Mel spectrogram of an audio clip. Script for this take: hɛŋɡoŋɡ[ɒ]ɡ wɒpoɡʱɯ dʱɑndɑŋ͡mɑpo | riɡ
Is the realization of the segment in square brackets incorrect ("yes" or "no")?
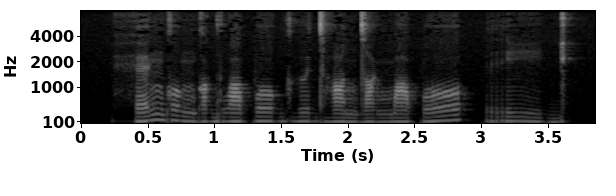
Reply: no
